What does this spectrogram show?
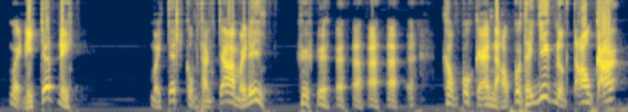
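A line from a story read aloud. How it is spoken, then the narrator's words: Violent shout. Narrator (Vietnamese): A Kim hét lên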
